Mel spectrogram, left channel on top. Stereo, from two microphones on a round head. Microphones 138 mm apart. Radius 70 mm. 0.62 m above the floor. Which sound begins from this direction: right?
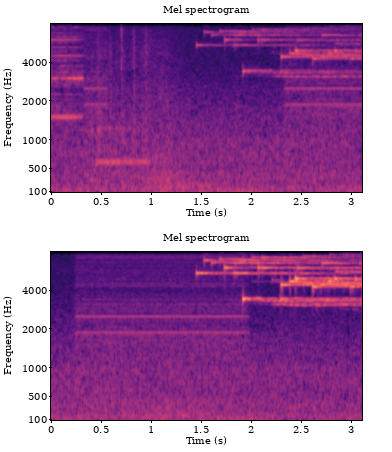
A chime, at 1.5 s.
